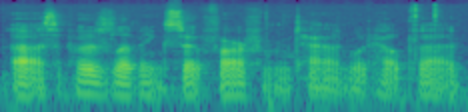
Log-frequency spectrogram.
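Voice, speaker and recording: Young man, deep voice, heavy vocal fry, reading game text aloud, laid-back muttered asides. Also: level tone, normal speed, noisy background. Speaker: gaming channel host. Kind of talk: reading a visual novel aloud with casual commentary.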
